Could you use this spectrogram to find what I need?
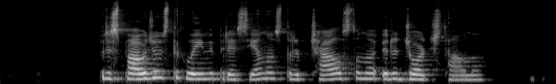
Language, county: Lithuanian, Tauragė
